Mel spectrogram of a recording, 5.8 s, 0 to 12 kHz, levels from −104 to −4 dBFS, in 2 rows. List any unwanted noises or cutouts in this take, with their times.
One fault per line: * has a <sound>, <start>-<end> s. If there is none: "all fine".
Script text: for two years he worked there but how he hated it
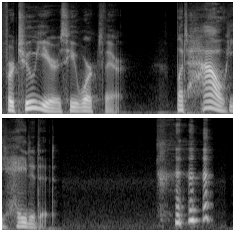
* has a laugh, 4.8-5.5 s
